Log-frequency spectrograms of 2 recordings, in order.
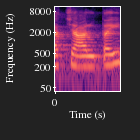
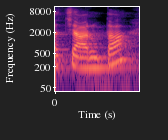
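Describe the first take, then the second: First: चारुता ही run together with an extra final ee; wrong form चारुताई. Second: चारुता ending on long taa; correct form चारुता. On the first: Teacher rejects a misspelling, चारुता ही with ee ending. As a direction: add an ई sound after चारुता. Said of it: "नहीं होता". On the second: Teacher corrects the word for students, चारुता ending in taa. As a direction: say चारुता with no ee after it. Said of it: "चारुता ही नहीं होता". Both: Shown as a demonstration.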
